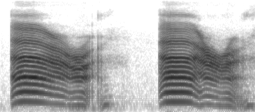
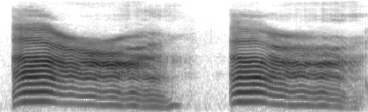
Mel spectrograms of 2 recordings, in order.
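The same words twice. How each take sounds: First: The sound flows only halfway, then stops. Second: The sound flows fully and is held long. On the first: The speaker calls it right. "tapi separuh aja" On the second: The speaker calls it wrong. "bukan begini. ini terlalu panjang"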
